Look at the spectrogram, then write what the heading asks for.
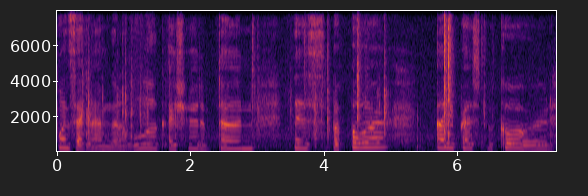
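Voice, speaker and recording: A woman's voice: on the high side, takes it slowly, noisy background. A woman reviewing books in a chatty, rambling way, swearing casually and sometimes dropping to a whisper. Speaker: book vlogger. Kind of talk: casual book review chat.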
